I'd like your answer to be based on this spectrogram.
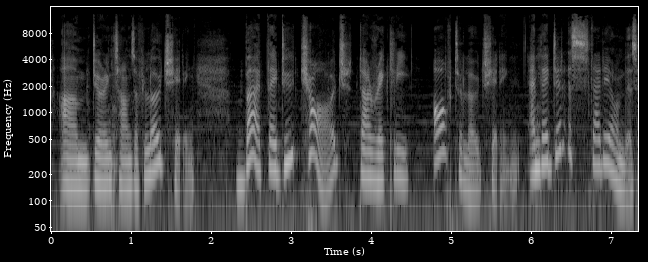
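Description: Lively South African woman explaining on radio. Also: on the low side. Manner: switches between English and Afrikaans. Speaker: radio news presenter. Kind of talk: casual explanatory radio talk.

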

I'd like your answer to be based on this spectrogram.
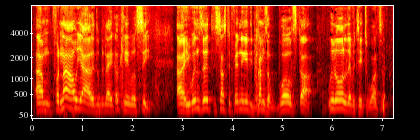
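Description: A South African man on a sports panel talks over his upbringing in an easy, reflective way. His voice sits at an ordinary middle pitch. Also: animated, a little fast. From Free State, South Africa. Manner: reflective storytelling. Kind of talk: casual panel discussion.

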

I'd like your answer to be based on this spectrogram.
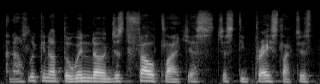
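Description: A man's voice: medium pitch, fairly even intonation, quick pace, a little mellow. A man with a South African accent giving a personal testimony in an informal, earnest, conversational way with colloquial slang. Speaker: podcast guest telling his testimony. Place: small studio.

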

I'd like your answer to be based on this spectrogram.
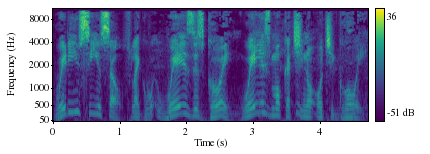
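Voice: medium pitch, wildly swooping pitch, moderate pace, a bit bright. An interview host asking questions and chatting casually with the guest.

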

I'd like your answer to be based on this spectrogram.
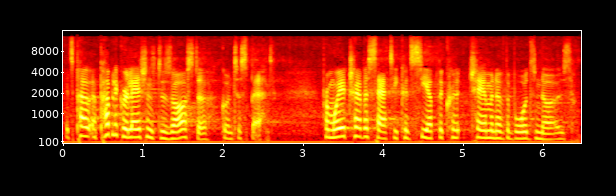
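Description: A woman author reading from her comic novel to an audience, changing her voice for each character's lines. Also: a little fast. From South Africa. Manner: reads dialogue with shifts in pitch and loudness for each character. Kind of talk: book talk with a reading. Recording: reverberant hall.

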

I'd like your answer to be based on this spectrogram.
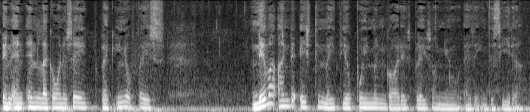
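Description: A man's voice: medium pitch, moderate pace, warm tone, a little hiss or hum, poor audio. A man with a South African accent giving casual devotional talk, earnest and emphatic, repeating words to drive his point home.

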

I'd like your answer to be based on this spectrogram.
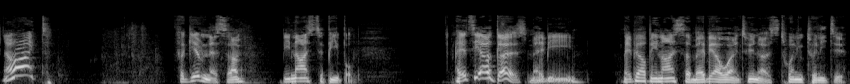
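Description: Thirtysomething guy, husky voice, rambly and self-mocking, dry close mic. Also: mid-range voice, big pitch swings, normal speed, pauses often, no room sound. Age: 30s. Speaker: podcast host. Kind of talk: casual chat.

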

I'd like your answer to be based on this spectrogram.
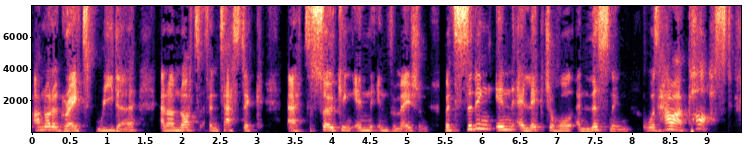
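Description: A man's voice: a little high, breathy edge. A man hosting a podcast, upbeat and enthusiastic as he introduces and questions his guests. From South Africa. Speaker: podcast host. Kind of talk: podcast interview.

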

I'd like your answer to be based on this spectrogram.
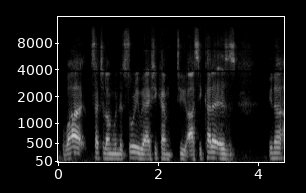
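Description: A South African man with an Afrikaans accent, a native Afrikaans speaker, explaining himself earnestly and haltingly in an interview. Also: medium pitch, steady tone, a little mellow, no room sound. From Bloemfontein, South Africa. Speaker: guest, sports franchise chief executive. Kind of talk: reflective interview talk.

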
